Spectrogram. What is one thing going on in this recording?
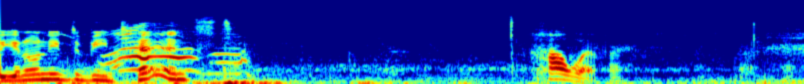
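A woman talks with animation close to the microphone, outdoors.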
